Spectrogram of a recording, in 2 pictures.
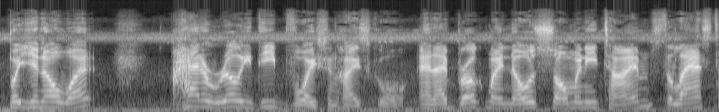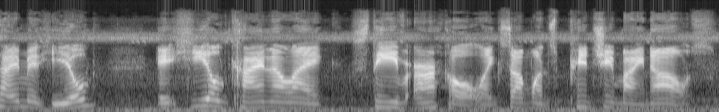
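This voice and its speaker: A man in his thirties with a squeaky, nasal voice, telling a story in a loose, swearing livestream ramble. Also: normal speed, sharp tone, a little hiss or hum, low-quality recording. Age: 30s. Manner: swears freely, restarts often, volume spikes. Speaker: vlogger on a livestream.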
